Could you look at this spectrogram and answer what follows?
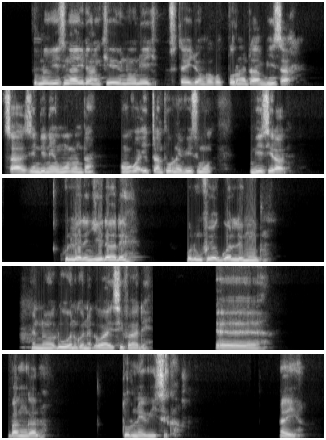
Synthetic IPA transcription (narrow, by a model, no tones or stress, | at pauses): tuɾnɛvisinad͡ʒidɔnkeːwinoneːd͡ʒi | sɔ̥tajid͡ʒɔŋkakɔtuɾnatambisa̰ | sas̬indinɛmuːɗumtan | ɔmufa̰ʔitːantuɾnɛvisimuɗu | mbisiɾaɗum | kulːɛɗɛɲd͡ʒiːɗaɗɛ | ʔɔɗumfuɛɡwalːɛmuːɗum | ɛnːɔɗunwonikɔnɛɗɔ̰wajisifaːdɛ | ʔɛ | baŋɡal | tuɾnɛwisikʰḁ | ʔajːɔ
